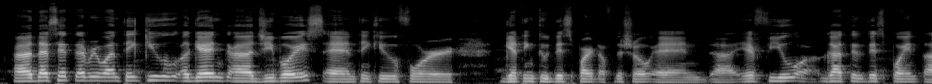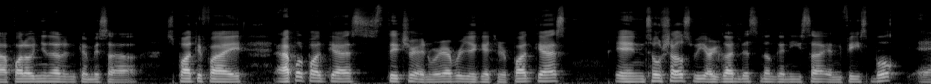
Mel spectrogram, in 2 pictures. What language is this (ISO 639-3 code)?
fil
